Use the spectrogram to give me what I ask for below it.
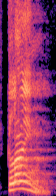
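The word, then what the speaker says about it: climb: क्लाइम, अब क्लाइम देखिए, हम क्लाइंब नहीं बोलेंगे क्योंकि एम के बाद बी जो आया है उसको हमने क्या करना है,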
